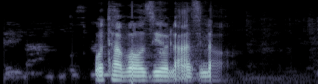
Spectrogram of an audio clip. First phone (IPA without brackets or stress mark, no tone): m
